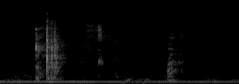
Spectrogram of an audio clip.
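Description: A few faint clicks and light taps of drawing tools (pencil, ruler, scissors) being handled on a tabletop, the clearest about half a second in, over a steady low hum.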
